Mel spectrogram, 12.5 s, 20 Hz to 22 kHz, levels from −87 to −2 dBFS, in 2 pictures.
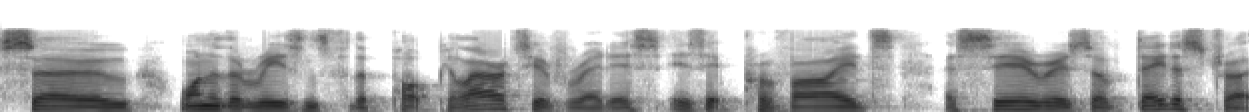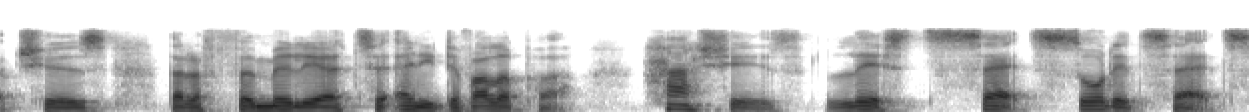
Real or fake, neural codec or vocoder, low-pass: real; none; 7.2 kHz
